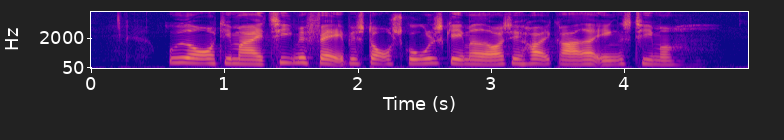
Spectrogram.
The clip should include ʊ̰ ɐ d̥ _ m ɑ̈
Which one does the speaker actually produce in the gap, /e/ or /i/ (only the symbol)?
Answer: i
